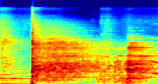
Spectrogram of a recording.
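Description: A single sharp thud about half a second in, as the loaded barbell's bumper plates set down on the wooden platform between deadlift reps, with background music playing.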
